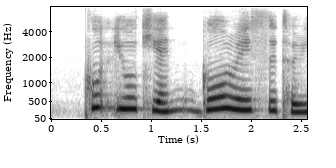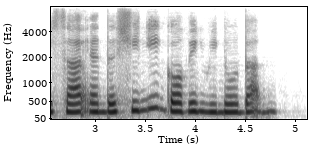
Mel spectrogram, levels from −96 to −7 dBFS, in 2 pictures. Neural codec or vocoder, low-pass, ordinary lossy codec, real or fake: codec, 16 kHz, 1 kbps, FunCodec, trained on LibriTTS, 50 frames a second; none; none; fake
